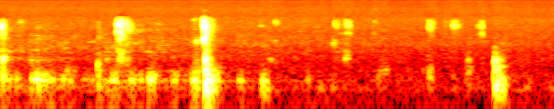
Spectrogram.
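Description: Faint, scattered clicks of thick chromium trading cards being flipped through by hand, one card sliding and snapping against the next; the sharpest click comes about a second and a half in.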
